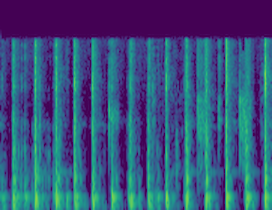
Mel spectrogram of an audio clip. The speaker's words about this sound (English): We're clapping for you, Corey. I don't know if you can hear that.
